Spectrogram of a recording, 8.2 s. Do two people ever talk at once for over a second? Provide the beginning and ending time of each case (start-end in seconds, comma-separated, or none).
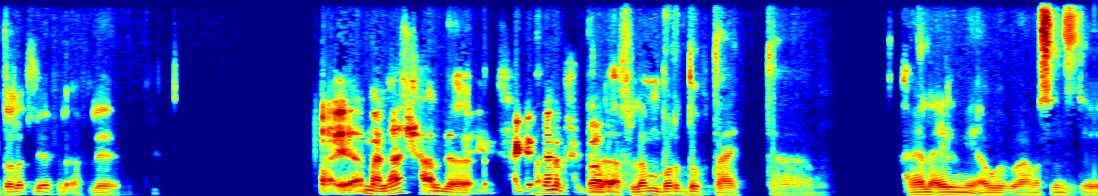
none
